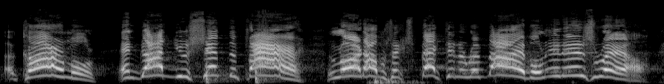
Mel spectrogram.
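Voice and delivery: high, loud despairing cry to God; Elijah crying out. Retold or imitated. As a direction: shout the prophet's lament up to heaven. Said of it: "Elijah's saying".

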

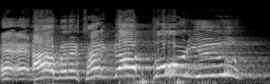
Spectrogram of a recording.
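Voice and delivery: loud, high, slow cry of thanks; slow, loud, high climax of the sermon; pulpit shout. Real, not acted. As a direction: build to a fervent peak. Preaching at full force.

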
